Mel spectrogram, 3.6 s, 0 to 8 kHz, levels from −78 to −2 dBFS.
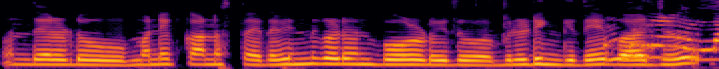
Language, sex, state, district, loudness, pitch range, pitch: Kannada, female, Karnataka, Koppal, -16 LUFS, 205-225 Hz, 210 Hz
